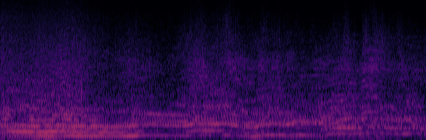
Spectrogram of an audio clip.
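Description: Winged sprint car racing a qualifying lap on a dirt oval at Fremont, Ohio, its engine a loud sustained roar with pitch rising and falling through the corners, no voices.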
